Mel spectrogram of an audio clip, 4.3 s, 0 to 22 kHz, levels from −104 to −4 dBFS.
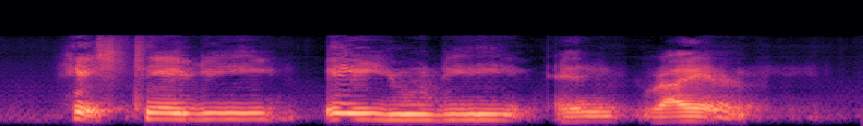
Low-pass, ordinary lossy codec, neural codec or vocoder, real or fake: none; none; codec, 16 kHz, 1 kbps, FreqCodec, larger model; fake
